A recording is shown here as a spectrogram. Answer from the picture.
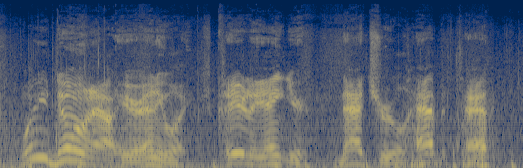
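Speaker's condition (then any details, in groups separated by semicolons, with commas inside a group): No condition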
